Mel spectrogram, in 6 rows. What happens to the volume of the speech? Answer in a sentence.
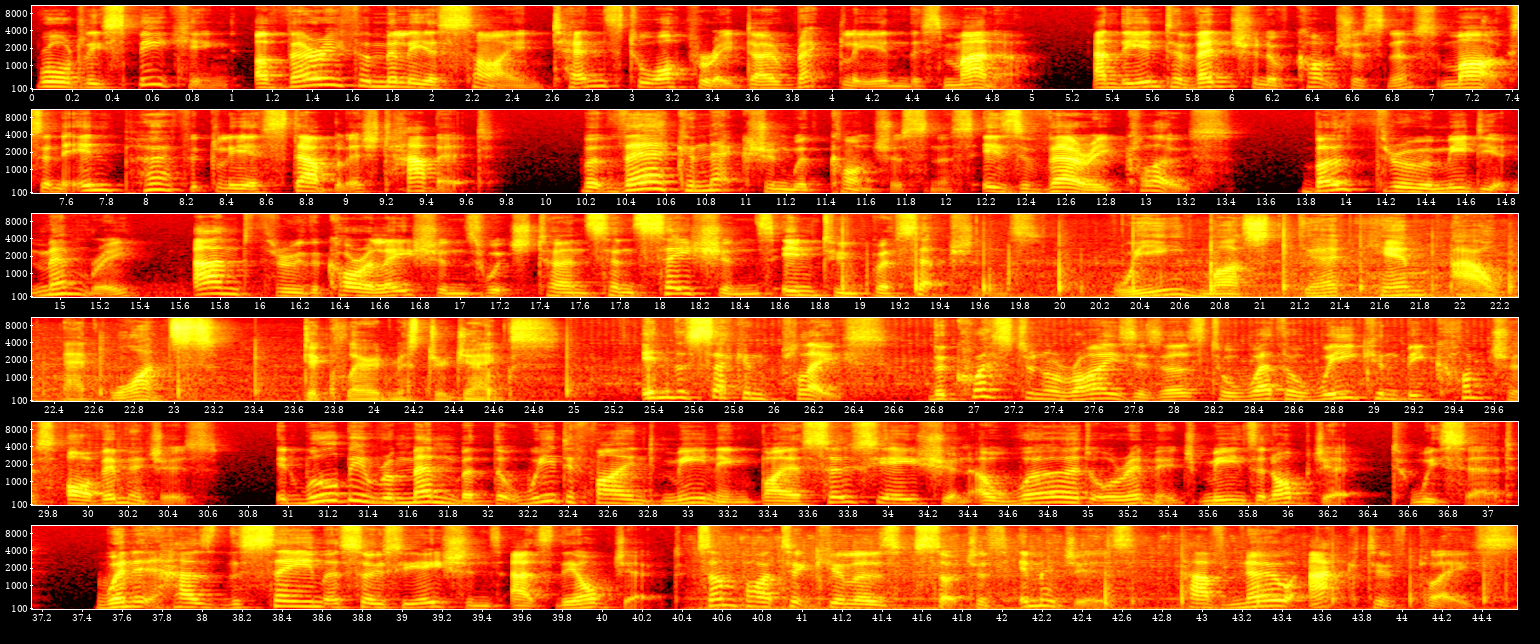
The loudness of the speech stays about the same.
